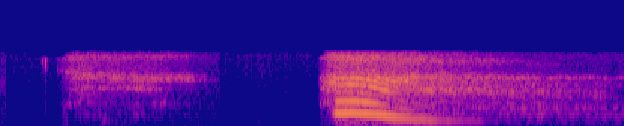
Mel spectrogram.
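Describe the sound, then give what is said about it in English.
A deep breath in and out: a soft, airy inhale, a short pause, then a longer, louder exhale carrying a voiced sigh that falls in pitch and fades. “We can take another beautiful deep breath, inhale and exhale.”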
